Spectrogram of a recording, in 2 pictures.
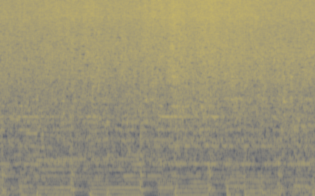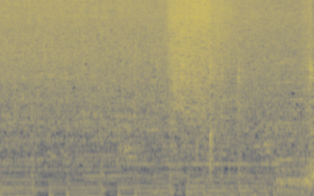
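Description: Squid sizzling as it fries in a hot wok, a steady hiss that swells louder for a moment near the end.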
